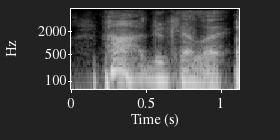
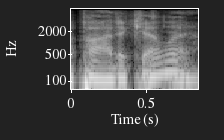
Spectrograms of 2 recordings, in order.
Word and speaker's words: Pas de Calais: I'm glad you pronounced it right, because I always called it the Pas, but it's not. It's French, right? It's the Pas de Calais. – The Pas de Calais.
